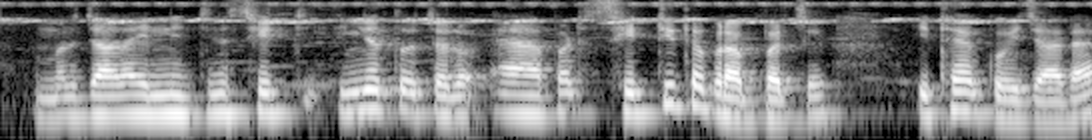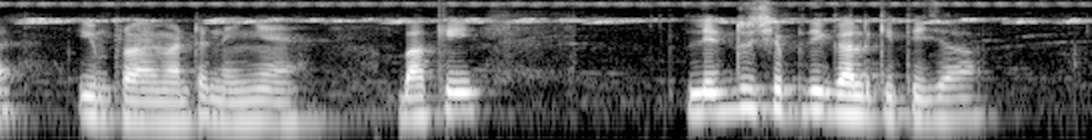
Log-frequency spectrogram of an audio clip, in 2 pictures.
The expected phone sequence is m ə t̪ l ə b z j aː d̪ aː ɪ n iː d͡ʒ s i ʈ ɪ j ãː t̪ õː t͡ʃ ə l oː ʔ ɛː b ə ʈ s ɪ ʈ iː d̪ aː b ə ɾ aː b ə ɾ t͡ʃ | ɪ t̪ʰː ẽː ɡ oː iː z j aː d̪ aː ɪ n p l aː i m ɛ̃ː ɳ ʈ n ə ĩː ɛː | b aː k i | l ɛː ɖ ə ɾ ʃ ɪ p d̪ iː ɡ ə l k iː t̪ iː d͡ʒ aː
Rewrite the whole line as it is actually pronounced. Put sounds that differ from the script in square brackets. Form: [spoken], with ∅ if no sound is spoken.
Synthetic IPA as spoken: m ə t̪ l ə b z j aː d̪ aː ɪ n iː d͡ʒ s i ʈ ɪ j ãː t̪ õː t͡ʃ ə l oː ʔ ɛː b ə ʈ s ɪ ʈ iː [t̪] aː b ə ɾ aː b ə ɾ t͡ʃ | ɪ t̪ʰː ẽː [k] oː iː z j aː d̪ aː ɪ [m] p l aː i m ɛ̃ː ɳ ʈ n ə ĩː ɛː | b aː k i | l [iː] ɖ ə ɾ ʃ ɪ p d̪ iː ɡ ə l k iː t̪ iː d͡ʒ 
